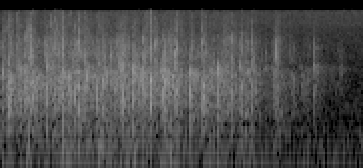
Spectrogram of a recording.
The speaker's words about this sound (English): I'd like a little ripple of applause for our pastor's administrator.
